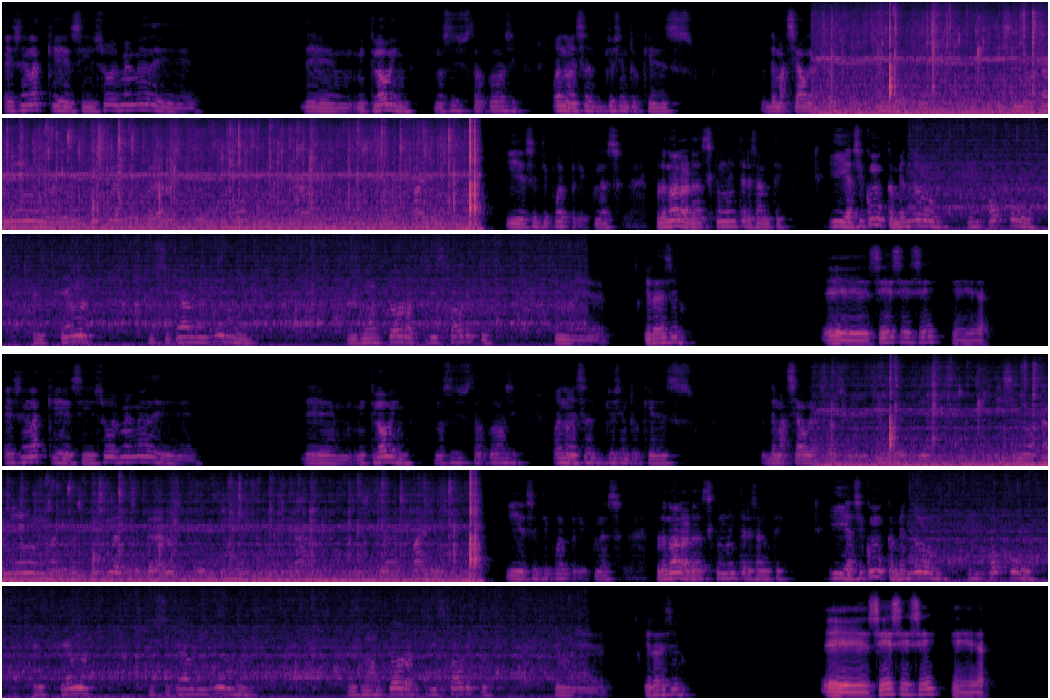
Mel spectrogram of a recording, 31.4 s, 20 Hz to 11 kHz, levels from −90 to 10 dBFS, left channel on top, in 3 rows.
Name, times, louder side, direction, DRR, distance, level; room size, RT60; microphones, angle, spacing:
voice 1, 0.0-2.0 3.0-5.2 5.5-6.9 7.6-9.4 9.9-15.1 15.5-18.3 18.7-21.0 21.2-21.8 22.4-23.5 24.4-25.8 26.4-27.0 27.3-27.8, left 1 dB, 20° left, 0.7 m, -50 dB
Rain, 8.1-15.2, left 5 dB, 65° left, 0.4 m, -42 dB
Stream, 19.5-26.8, left 1 dB, 45° left, 1.6 m, -55 dB
voice 2, 29.1-30.7, right 5 dB, 70° right, 0.4 m, -43 dB
2.7 x 2.1 x 3.3 m
head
